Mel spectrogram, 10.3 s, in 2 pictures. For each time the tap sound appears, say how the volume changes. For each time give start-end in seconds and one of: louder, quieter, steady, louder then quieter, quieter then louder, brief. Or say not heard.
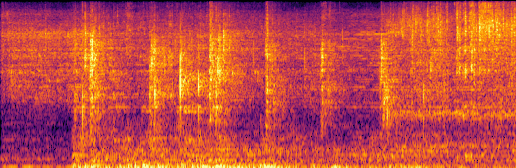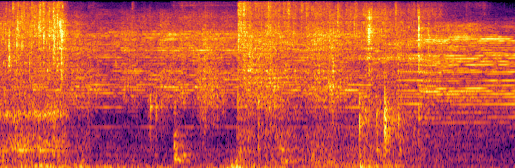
0.0-10.2 louder then quieter.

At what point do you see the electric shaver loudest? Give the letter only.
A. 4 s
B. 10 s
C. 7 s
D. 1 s
B.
